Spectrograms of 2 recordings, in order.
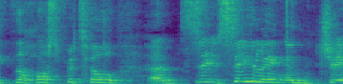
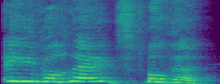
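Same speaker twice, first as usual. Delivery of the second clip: mock shock; 7 semitones higher, 4 dB louder, slower than usual. Shocked doctor.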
